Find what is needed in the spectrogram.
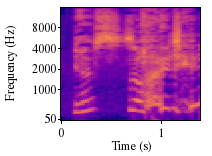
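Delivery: bashful giggly yes; sheepish laugh. Retold or imitated. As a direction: answer shyly, laughing through it. Sheepish answer on phone.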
